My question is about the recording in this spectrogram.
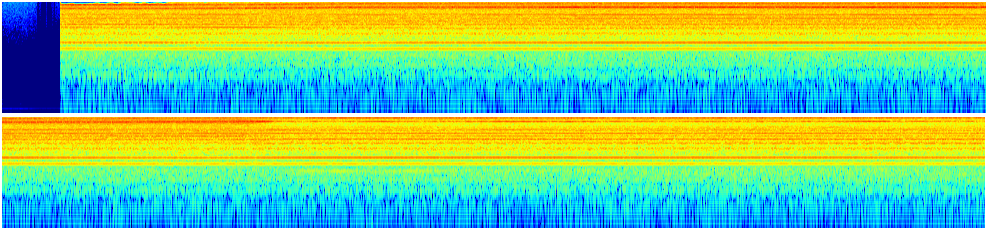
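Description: A steady electronic hiss with several high, held whining tones, starting suddenly about half a second in and staying unchanged.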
